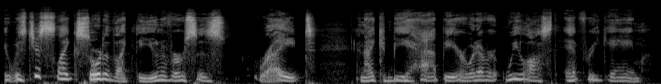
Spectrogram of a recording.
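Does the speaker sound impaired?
Yes: vocal cord cancer, repeated surgery; Hodgkin's lymphoma diagnosed at age 36, 19 vocal cord surgeries, chemotherapy causing mouth pain.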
